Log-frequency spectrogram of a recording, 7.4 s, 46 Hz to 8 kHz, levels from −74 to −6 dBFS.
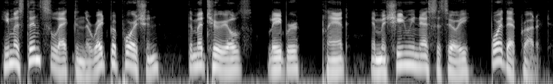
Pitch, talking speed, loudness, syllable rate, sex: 120 Hz, 145 wpm, -19 LUFS, 5.1 syllables/s, male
